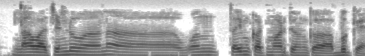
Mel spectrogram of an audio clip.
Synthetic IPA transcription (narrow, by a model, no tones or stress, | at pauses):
naːʋaːt͡ʃeɳɖunːɐ | ond̪ʈɐjmkɐʈːmaːɽt̪iʋionkɐɐbɯkːe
